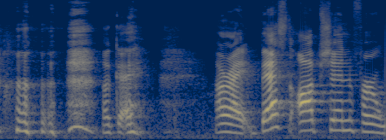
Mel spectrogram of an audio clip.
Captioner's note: chuckling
